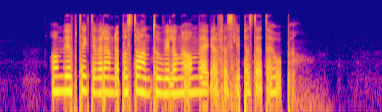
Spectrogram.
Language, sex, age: Swedish, female, 32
